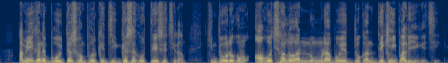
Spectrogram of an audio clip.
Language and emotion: Bengali, disgusted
